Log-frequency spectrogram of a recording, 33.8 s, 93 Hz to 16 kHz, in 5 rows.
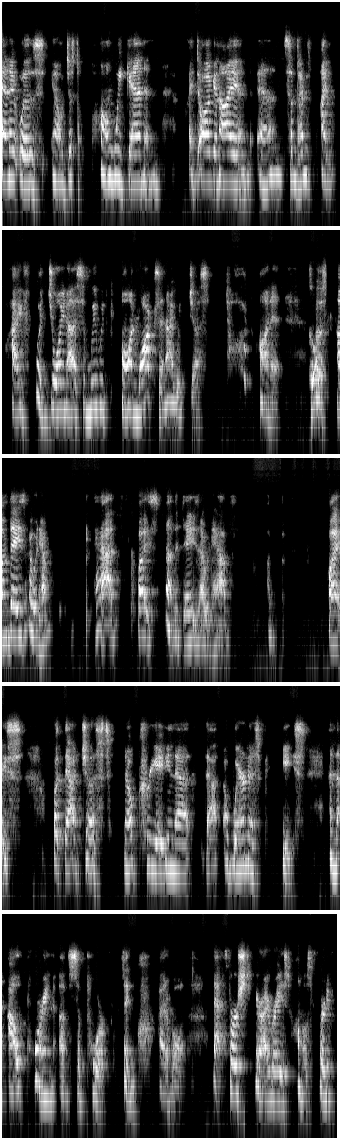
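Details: Spasmodic dysphonia in an adult woman who also has cervical dystonia affecting head and neck positioning; the disorder began affecting her life in 2017.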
